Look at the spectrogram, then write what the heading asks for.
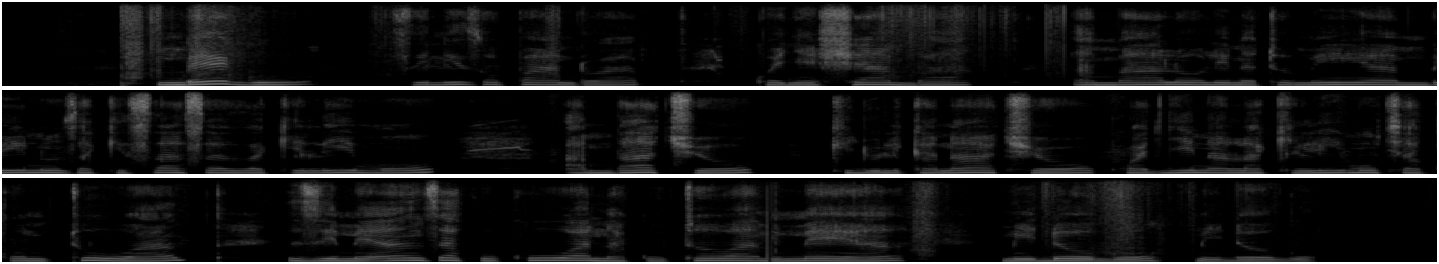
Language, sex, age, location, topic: Swahili, female, 18-24, Dar es Salaam, agriculture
